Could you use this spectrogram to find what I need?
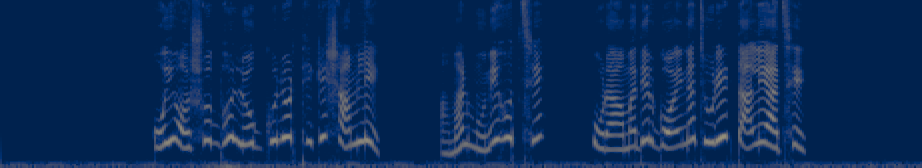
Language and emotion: Bengali, fearful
